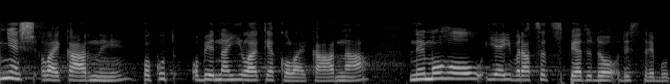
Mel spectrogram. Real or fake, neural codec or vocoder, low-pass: real; none; 7.2 kHz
